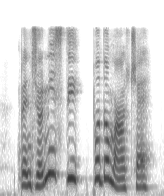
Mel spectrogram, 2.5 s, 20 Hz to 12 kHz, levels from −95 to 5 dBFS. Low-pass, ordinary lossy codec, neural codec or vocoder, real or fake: 7.2 kHz; none; codec, 16 kHz, 2 kbps, X-Codec, HuBERT features, trained on balanced general audio; fake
